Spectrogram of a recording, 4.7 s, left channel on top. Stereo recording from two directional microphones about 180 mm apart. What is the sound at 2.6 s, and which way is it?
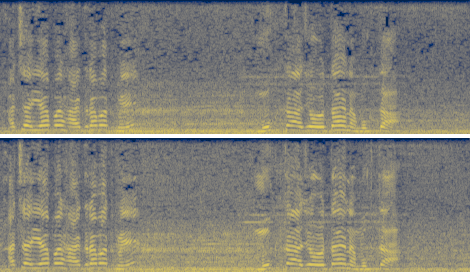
Speech, 20° left (ahead or behind).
